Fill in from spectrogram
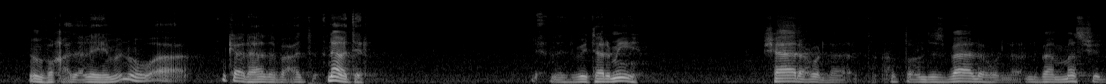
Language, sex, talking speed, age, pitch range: Arabic, male, 105 wpm, 50-69, 115-145 Hz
